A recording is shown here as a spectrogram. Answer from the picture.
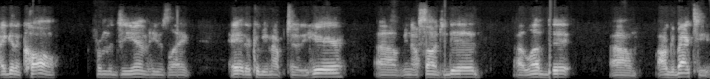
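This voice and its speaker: With an American accent, a man talks at medium pitch in a monotone, flat intonation broken by long, frequent pauses. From Las Vegas, Nevada. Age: 30s. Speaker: NBA video associate and basketball skills trainer. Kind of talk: casual interview.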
